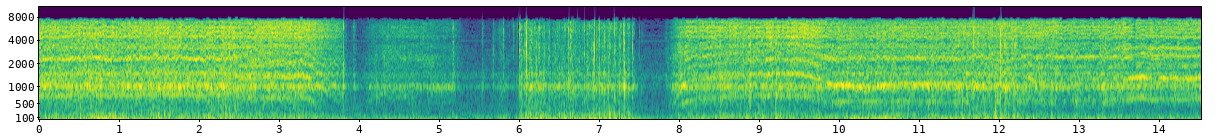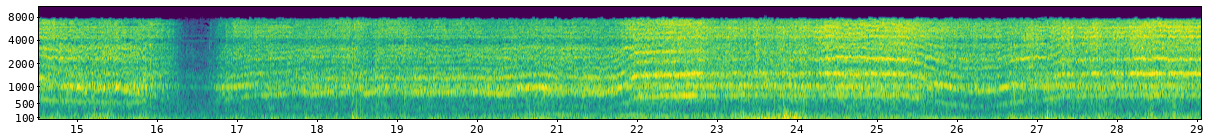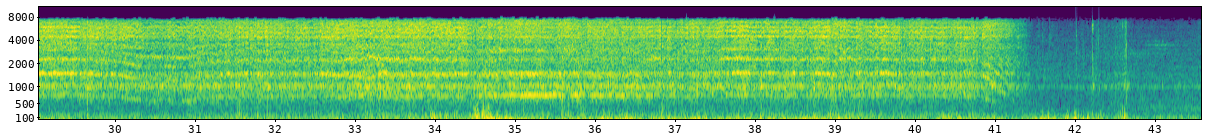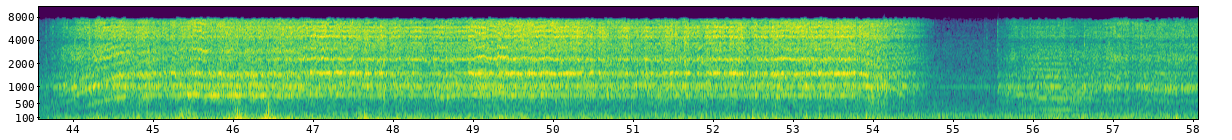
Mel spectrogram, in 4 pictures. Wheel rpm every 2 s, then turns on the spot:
180, 140, 30, 40, 160, 150, 160, 120, 70, 110, 120, 190, 180, 160, 190, 180, 190, 190, 200, 200, 80, 20, 180, 200, 200, 200, 170, 30, 70.
4-6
